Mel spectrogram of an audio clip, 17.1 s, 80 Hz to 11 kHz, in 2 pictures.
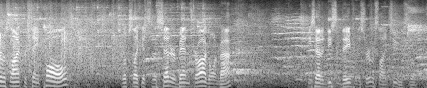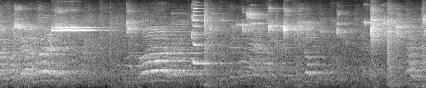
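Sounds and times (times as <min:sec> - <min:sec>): sneakers squeaking on court: 0:12.0 - 0:17.0.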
